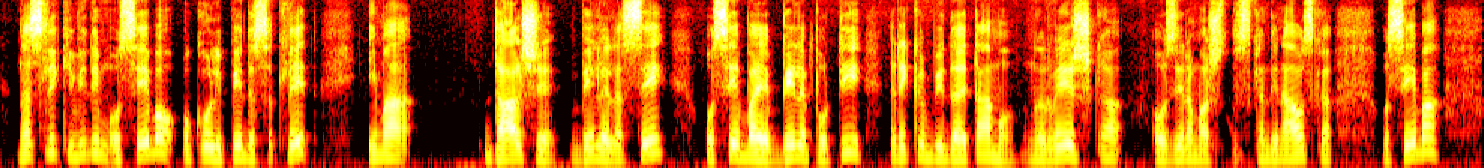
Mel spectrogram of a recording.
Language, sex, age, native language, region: Slovenian, male, 30-49, Slovenian, Central Slovenia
